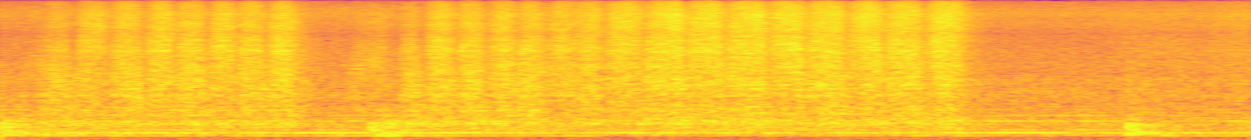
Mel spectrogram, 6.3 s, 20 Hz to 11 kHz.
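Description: Sanding block with 80-grit paper rubbing over body filler in steady back-and-forth strokes, a close, continuous rasping scrape with a brief pause near the start and end.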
